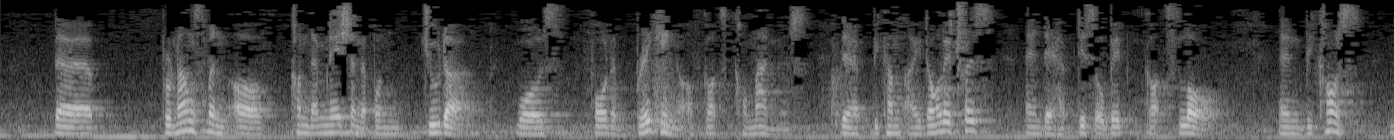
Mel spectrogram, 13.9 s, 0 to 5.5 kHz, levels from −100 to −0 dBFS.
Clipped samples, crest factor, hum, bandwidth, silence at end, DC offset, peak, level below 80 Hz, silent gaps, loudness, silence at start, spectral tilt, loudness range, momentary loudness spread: under 0.1%; 20 dB; none; 5.4 kHz; 0 s; under 0.1%; -14 dBFS; -50 dBFS; none; -33 LUFS; 0 s; -7 dB/octave; 3 LU; 15 LU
